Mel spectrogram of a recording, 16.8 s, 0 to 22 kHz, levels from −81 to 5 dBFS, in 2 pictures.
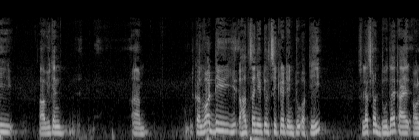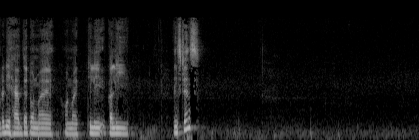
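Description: At 11.91 s, damaged data in a compressed stream causes a brief blip. Corrupted bytes made the decoder misread a frame and lose sync momentarily.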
